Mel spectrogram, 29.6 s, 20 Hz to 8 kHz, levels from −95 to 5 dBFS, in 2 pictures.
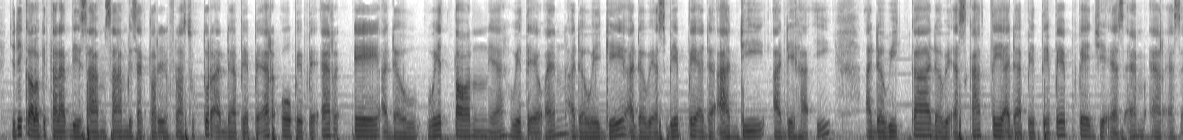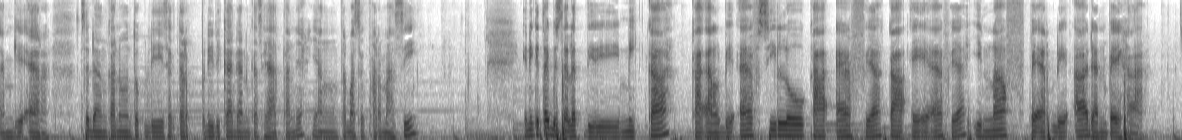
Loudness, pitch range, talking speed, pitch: -21 LUFS, 100-120 Hz, 120 wpm, 105 Hz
